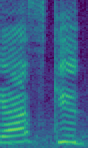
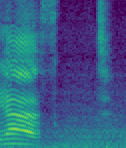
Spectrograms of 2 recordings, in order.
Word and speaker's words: asked: Então, o passado, a pronúncia, ele tem o ED, mas eu não falo como ED, eu falo como se fosse um T. I asked. I asked.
